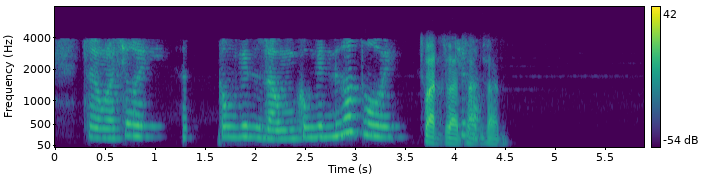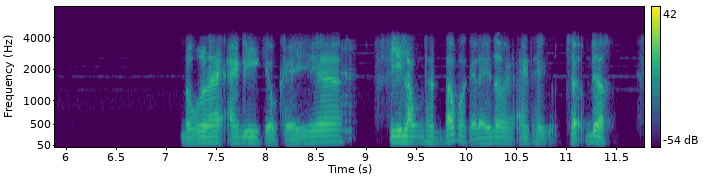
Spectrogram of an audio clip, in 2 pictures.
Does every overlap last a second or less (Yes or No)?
Yes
